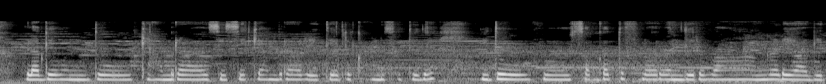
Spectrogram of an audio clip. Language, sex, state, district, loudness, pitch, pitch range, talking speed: Kannada, male, Karnataka, Mysore, -16 LUFS, 225 Hz, 220-230 Hz, 95 wpm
